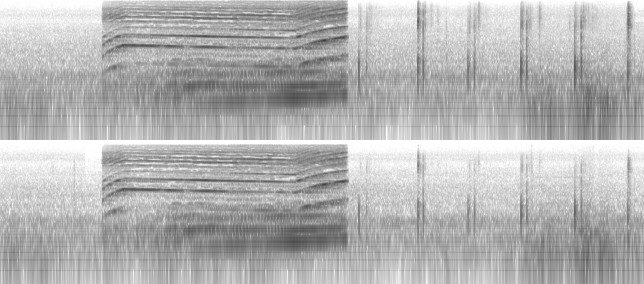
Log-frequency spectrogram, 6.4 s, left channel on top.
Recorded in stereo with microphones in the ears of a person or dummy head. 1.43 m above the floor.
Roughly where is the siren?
Centre.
